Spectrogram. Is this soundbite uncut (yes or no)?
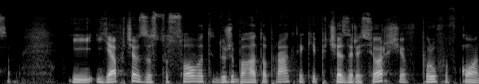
yes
